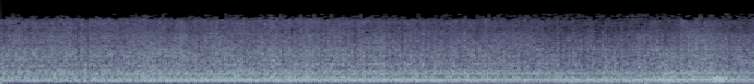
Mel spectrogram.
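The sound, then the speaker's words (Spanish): A helicopter engine running as the aircraft starts up and lifts off, a loud, steady, roaring drone with a constant low hum beneath it throughout. “Chufán pone el helicóptero en funcionamiento y comienza a elevarse por el aire.”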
